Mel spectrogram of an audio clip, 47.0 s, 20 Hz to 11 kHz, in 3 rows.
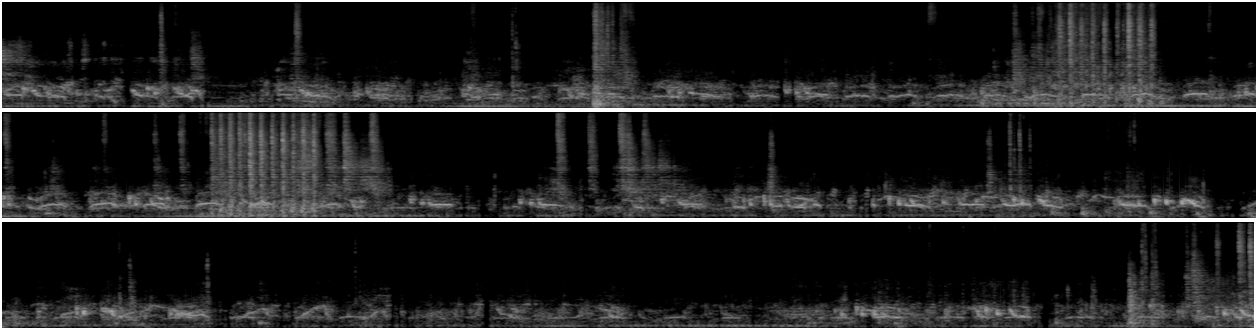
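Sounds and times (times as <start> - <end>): pigeons cooing: 0.0 - 47.0
wings fluttering: 12.8 - 14.6, 18.1 - 20.2, 46.5 - 47.0.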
